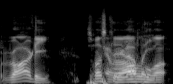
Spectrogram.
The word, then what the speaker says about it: Raleigh: Je pense qu'il est là pour remplir Tu prononces comment? Rolly. Rolly. Raleigh.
